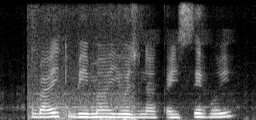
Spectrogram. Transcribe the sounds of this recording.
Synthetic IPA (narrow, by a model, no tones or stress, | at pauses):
bajkbimajod͡ʒnakəɪseɦoj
